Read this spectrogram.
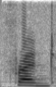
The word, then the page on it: friend: English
